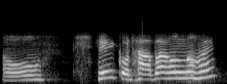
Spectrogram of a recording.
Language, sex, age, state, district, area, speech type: Assamese, female, 30-45, Assam, Lakhimpur, rural, conversation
